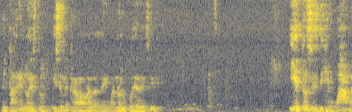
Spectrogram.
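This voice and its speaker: Male preacher, testimony sermon, low mellow voice, distant echoey church sound. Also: a little hiss or hum. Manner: storytelling, swings between loud and hushed.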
